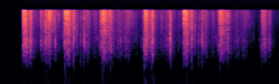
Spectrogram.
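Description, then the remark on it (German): A man's footsteps in a steady walking rhythm, about seven crisp, scuffing steps in a row, fairly loud and with no voices. “Da hört er Schritte.”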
